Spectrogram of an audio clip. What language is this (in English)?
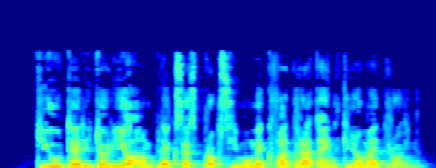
Esperanto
